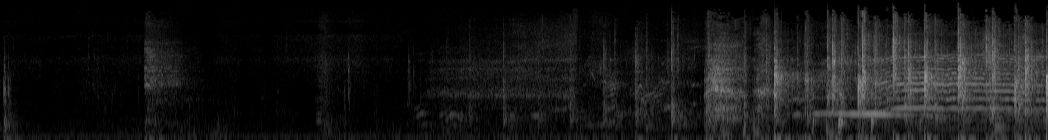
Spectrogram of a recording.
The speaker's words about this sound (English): You're not supposed to clap. Yeah, that's true. That's true.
